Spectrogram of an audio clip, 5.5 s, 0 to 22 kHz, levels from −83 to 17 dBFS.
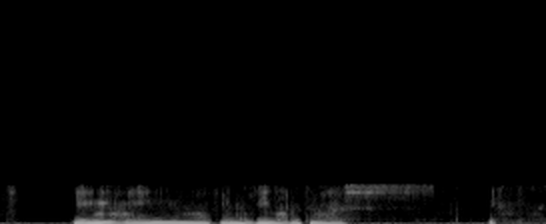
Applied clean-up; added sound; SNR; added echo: neural diffusion model UNIVERSE++.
